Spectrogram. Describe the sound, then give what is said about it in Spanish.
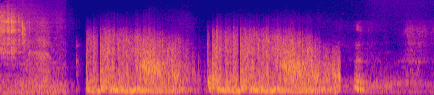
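An automatic rifle fires blindly in a dramatized scene: a few long, dense rattling bursts of gunfire, separated by brief gaps, loud and harsh throughout. “Hugo Branco acciona su rifle automático tirando a ciegas”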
